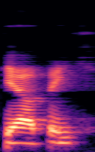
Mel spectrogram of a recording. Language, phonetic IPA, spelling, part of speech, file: Russian, [ˈpʲatɨj], пятый, adjective, Ru-пятый.ogg
- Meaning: fifth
